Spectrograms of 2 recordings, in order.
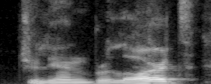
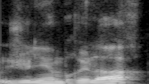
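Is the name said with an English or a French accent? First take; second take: English; French. First: The name is said with an English accent. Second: The name is said with a French accent. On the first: "like with the English one" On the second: "like with French accent"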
